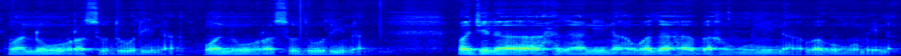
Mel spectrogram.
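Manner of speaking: slow, steady recited supplication; prayer. Real, not acted. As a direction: recite the dua with devotion. Guest leads closing dua.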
